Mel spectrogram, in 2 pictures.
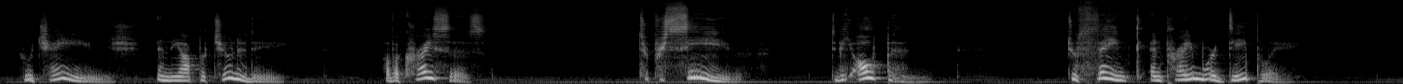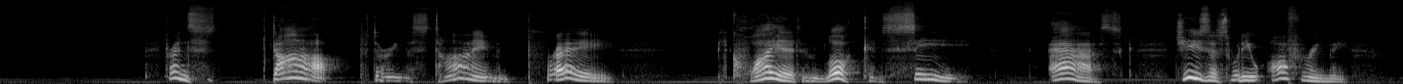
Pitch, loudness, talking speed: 110 Hz, -24 LUFS, 85 wpm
